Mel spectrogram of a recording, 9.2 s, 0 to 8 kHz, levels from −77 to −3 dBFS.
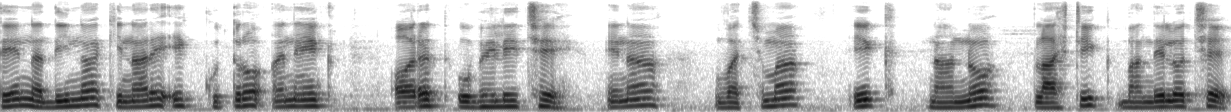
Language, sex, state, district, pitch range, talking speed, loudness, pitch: Gujarati, male, Gujarat, Valsad, 140-175 Hz, 110 wpm, -17 LUFS, 155 Hz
